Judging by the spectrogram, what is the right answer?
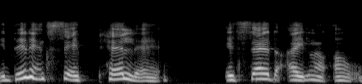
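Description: A woman with a Hawaiian accent, fairly high-pitched, at a very slow pace. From Hawaii, Lower Puna. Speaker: cultural practitioner. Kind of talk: testimony. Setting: video call. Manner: halting.

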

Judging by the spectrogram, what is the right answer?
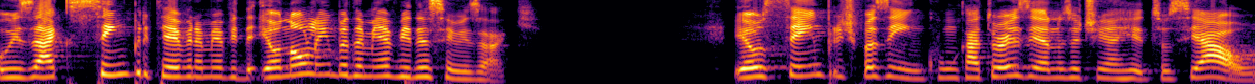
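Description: Over a quiet background, a woman speaks at a fairly quick pace with a high pitch. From Brazil, Mogi das Cruzes; Brazil. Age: 20s. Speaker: manicurist and business owner; podcast guest. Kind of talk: interview storytelling. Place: studio. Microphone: studio mic.

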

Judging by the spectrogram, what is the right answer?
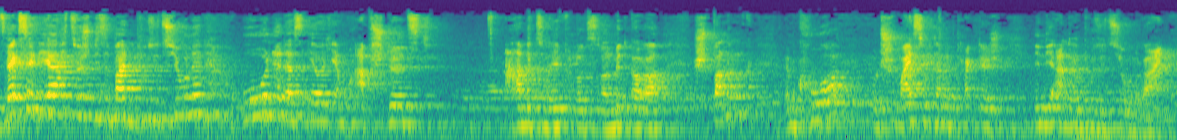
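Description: A man speaks at a moderate pace in a high voice, with long, frequent pauses. The room echo is audible and there's noticeable background noise. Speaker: fitness coach. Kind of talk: tutorial. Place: gym.

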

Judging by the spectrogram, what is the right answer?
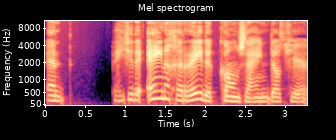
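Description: A woman's lively intonation over a quiet background. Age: 50s. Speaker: podcast host. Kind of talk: interview. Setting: studio with couch. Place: home room. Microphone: studio mic.

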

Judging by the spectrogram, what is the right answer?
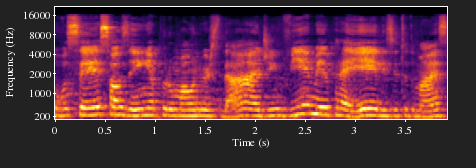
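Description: Audible room echo and light background noise surround the recording. A woman speaks at a fairly quick pace. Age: 20s. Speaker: YouTuber and music teacher; YouTuber, music teacher. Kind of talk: casual vlog. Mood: lively, happy news. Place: home room.

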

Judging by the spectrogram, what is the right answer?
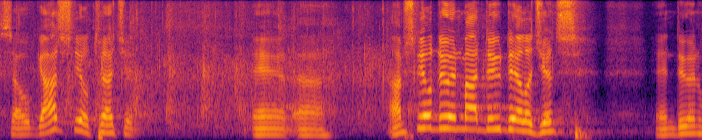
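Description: Over crowd noise, a man with a Southern US accent speaks in an animated tone with very wide pitch swings. He goes at a fairly slow pace and leaves long, frequent pauses. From US South. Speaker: pastor. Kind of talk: church announcements. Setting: church. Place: church. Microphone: handheld.

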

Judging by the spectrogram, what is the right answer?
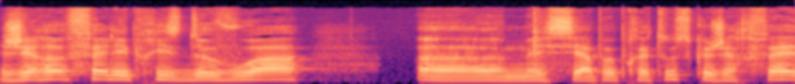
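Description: Against a quiet background, a man speaks at a fairly high pitch in a dark, mellow tone. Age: 30s. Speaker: musician and music production teacher; music production teacher. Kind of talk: vlog monologue. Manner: halting. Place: studio. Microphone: lapel.

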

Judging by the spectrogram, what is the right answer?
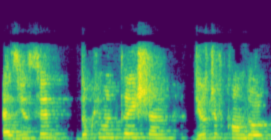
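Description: Moderate pace in a space with audible room echo. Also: woman. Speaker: obstetrics exam tutor. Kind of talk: tutorial. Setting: video call. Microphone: video call.

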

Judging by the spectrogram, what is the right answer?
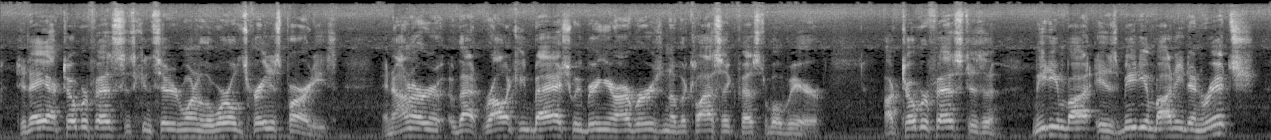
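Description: A man at a moderate pace with ordinary pitch variation, over light background noise. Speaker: beer reviewer. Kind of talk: casual vlog chat. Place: garden. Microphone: camera far.

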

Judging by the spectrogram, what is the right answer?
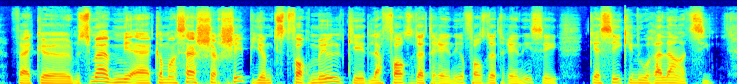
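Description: Over a silent background in a very clean recording, a man speaks very fast in a Quebec accent. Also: medium pitch for a man, ordinary pitch variation. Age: 60s. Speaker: product designer, retired cyclist. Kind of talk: interview. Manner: halting.

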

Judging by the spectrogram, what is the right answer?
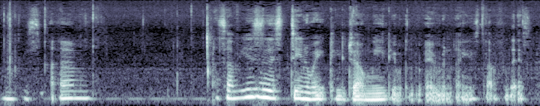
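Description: The speaker talks at a very fast pace but leaves long, frequent pauses. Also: woman. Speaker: craft YouTuber. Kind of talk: casual craft tutorial. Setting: home craft room.

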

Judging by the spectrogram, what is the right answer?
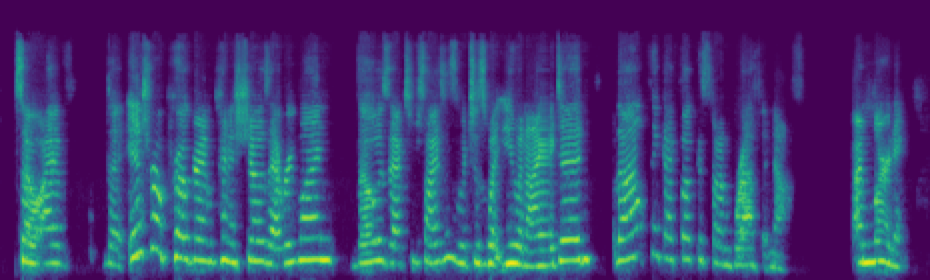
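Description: A high-pitched woman with an American accent, with ordinary pitch variation. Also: moderate pace. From Ohio. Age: 50s. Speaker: yoga instructor and business owner. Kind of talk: interview; guided exercise. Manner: animated.

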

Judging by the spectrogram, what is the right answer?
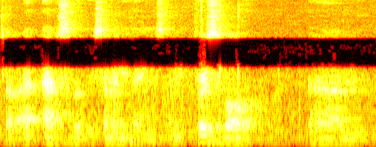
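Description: A man at a moderate pace, fairly even intonation, noticeable background noise behind him. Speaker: actor being interviewed. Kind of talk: interview answer. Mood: warm, reflective, passionate. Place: hall. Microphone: lapel.

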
